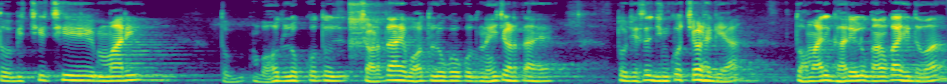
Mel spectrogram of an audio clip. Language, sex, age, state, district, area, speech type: Hindi, male, 30-45, Uttar Pradesh, Jaunpur, rural, spontaneous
